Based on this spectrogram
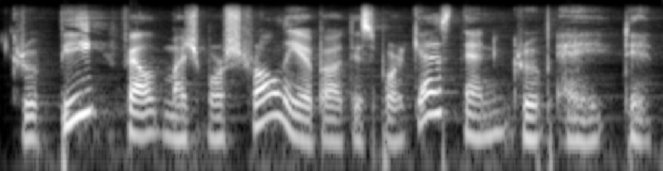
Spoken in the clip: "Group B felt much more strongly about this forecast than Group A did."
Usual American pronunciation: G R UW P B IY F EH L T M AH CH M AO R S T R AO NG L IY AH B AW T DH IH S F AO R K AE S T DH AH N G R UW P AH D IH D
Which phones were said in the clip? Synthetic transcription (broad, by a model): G R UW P B IY F EH L T M AH CH M AO R S T R AO NG L IY AH B AW T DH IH S P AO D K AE S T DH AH N G R UW P AH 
